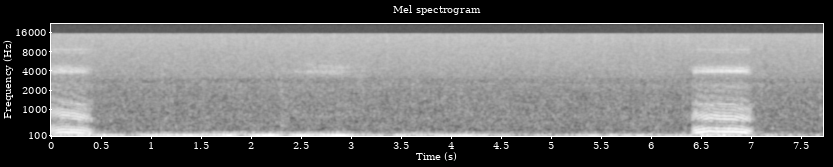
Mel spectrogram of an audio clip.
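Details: Ommy, a dog, snores loudly in a room with a steady low hum. Two whistling, harmonic snores stand out, one at the start and another about six seconds later, with softer breathing between them.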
